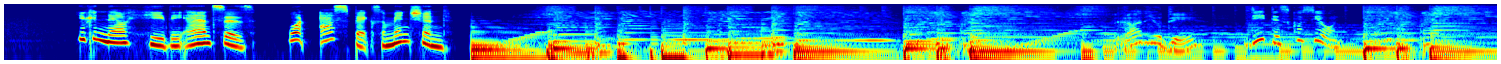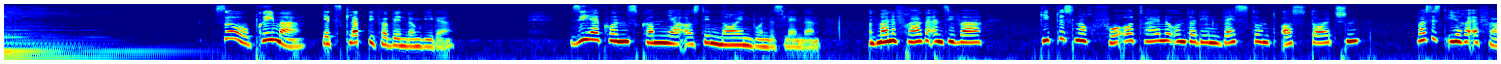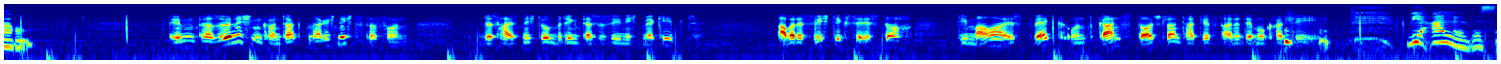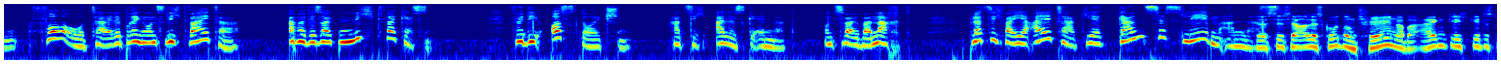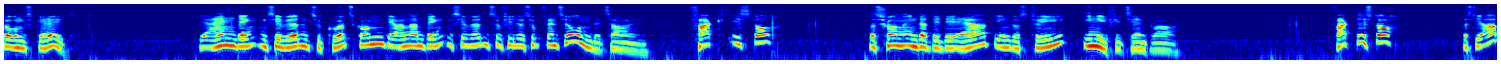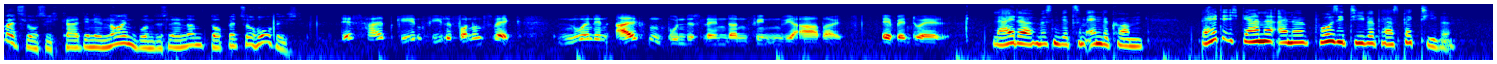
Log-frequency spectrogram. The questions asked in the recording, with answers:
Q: What aspects are mentioned?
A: Herr Kunz says that he doesn't notice any prejudices as far as personal contacts go.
